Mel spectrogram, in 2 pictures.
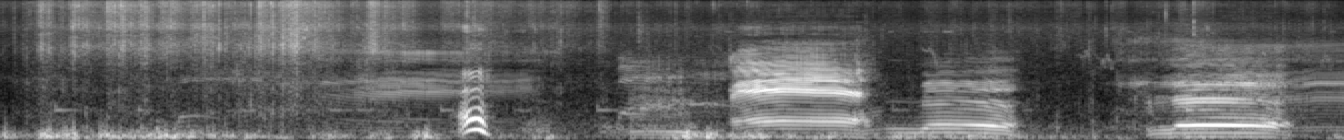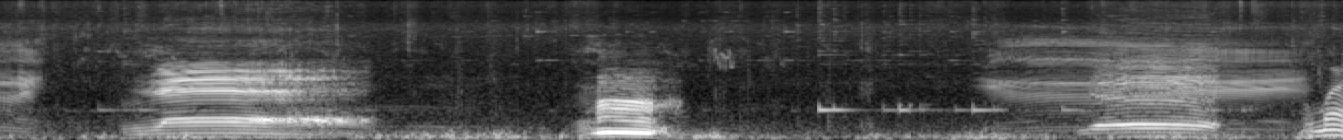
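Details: Many cattle calves crying together for their missing mothers: a run of loud, wavering, strongly harmonic moos of varied length, some rising then falling, coming every few seconds, with a short steady tone and scattered background noise.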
